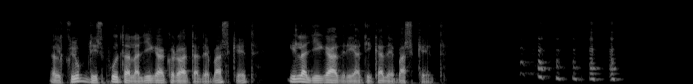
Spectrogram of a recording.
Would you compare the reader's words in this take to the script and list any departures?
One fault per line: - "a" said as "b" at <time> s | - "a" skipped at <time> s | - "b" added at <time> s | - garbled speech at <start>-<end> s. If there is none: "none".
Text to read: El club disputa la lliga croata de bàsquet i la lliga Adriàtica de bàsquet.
none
